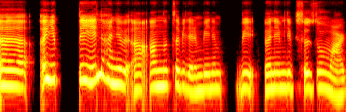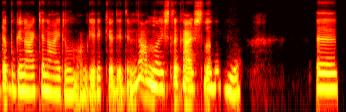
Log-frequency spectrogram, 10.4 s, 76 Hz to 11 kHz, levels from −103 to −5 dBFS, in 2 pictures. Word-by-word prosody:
Eee, 245 Hz, -2 st, +6 dB, 0.2 s
ayıp 315 Hz, 0 st, +6 dB, 0.3 s
değil, 315 Hz, +4 st, +7 dB
hani 270 Hz, -5 st, +4 dB
v -, -, 0 dB
aaa, 205 Hz, +1 st, -1 dB
anlatabilirim. 235 Hz, -5 st, +1 dB
Benim 215 Hz, +1 st, -3 dB, 0.2 s
bir 215 Hz, -1 st, -2 dB
önemli 220 Hz, +2 st, 0 dB
bir -, -, -15 dB
sözüm 220 Hz, -1 st, -1 dB
vardı. 165 Hz, +4 st, -2 dB
Bugün 200 Hz, -1 st, -2 dB
erken 195 Hz, +1 st, -3 dB
ayrılmam 170 Hz, -3 st, -5 dB
gerekiyor 175 Hz, 0 st, -5 dB
dediğimde 295 Hz, +10 st, -4 dB
anlayışla 230 Hz, -9 st, -1 dB
karşılanabiliyor. 185 Hz, -, -2 dB, 1.2 s
Eee, 215 Hz, 0 st, +1 dB
215 Hz, 120 wpm, -24 LUFS, 195-240 Hz, 1.2 s, değil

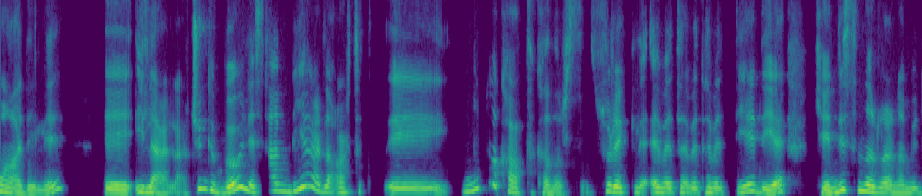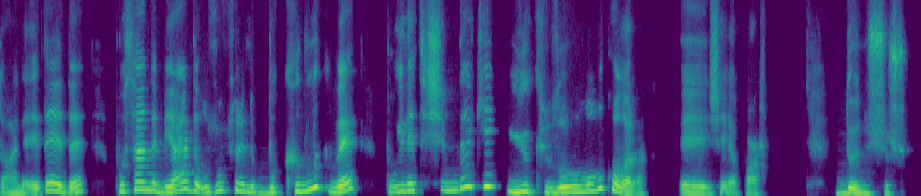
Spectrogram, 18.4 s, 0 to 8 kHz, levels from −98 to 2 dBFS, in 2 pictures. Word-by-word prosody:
vadeli, 165 Hz, -, -1 dB, 0.4 s
eee, 170 Hz, -2 st, +3 dB
ilerler. 200 Hz, -4 st, -2 dB
Çünkü 290 Hz, -, -1 dB
böyle 320 Hz, -, +5 dB
sen 245 Hz, +1 st, -6 dB
bir 280 Hz, -, -1 dB
yerde 275 Hz, -, +1 dB
artık, 205 Hz, +1 st, -8 dB, 0.2 s
eee, 180 Hz, -1 st, -2 dB
mutlaka 350 Hz, -, -4 dB
tıkanırsın. -, -, -8 dB
Sürekli, 210 Hz, -4 st, 0 dB
"Evet, 190 Hz, -1 st, -1 dB
evet, 185 Hz, 0 st, -4 dB
evet." 180 Hz, -2 st, -3 dB
diye 235 Hz, +2 st, 0 dB
diye, 170 Hz, +8 st, +3 dB, 0.3 s
kendi 190 Hz, -, +2 dB
sınırlarına 200 Hz, -, +1 dB
müdahale 165 Hz, -3 st, -4 dB
ede 265 Hz, +11 st, +3 dB
ede 220 Hz, +2 st, +2 dB, 0.3 s
bu 250 Hz, -, +1 dB
sende 295 Hz, -4 st, +2 dB
bir -, -, +3 dB
yerde 270 Hz, +3 st, +3 dB
uzun 230 Hz, +8 st, -1 dB
süreli 235 Hz, -, -3 dB
bıkkınlık 260 Hz, -, +2 dB
ve 240 Hz, -, +5 dB, 0.3 s
bu 220 Hz, +2 st, -3 dB
iletişimdeki 310 Hz, -, +2 dB
yük, 225 Hz, +1 st, +2 dB
zorunluluk 230 Hz, -, +3 dB
olarak, 150 Hz, -, +2 dB, 0.3 s
eee, 150 Hz, -4 st, 0 dB
şey 145 Hz, -, -7 dB
yapar, -, -, -8 dB, 0.8 s
dönüşür. 155 Hz, -, 0 dB
215 Hz, 130 wpm, -23 LUFS, 180-270 Hz, 0.8 s, böyle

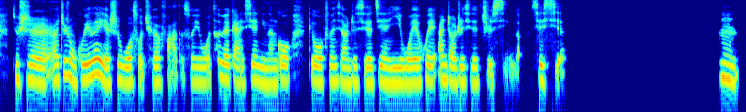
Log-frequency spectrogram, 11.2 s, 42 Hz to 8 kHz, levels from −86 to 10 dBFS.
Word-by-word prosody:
就 200 Hz, -, -4 dB
是， 180 Hz, -4 st, +2 dB
呃， 190 Hz, +2 st, +1 dB
这 235 Hz, +5 st, -1 dB
种 205 Hz, -7 st, +1 dB
归 195 Hz, +4 st, +4 dB
类 245 Hz, +1 st, +8 dB
也 170 Hz, -7 st, +3 dB
是 170 Hz, +3 st, -2 dB
我 170 Hz, -1 st, +2 dB
所 175 Hz, -, -4 dB
缺 175 Hz, 0 st, -3 dB
乏 175 Hz, -, -6 dB
的， -, -, -17 dB
所 175 Hz, -, -7 dB
以 170 Hz, -, -3 dB
我 170 Hz, 0 st, -2 dB
特 230 Hz, -, -4 dB
别 195 Hz, -2 st, +4 dB
感 175 Hz, -4 st, -1 dB
谢 185 Hz, +3 st, -2 dB
你 170 Hz, -2 st, -1 dB
能 160 Hz, 0 st, -3 dB
够 180 Hz, +2 st, 0 dB, 0.2 s
给 -, -, -6 dB
我 175 Hz, -1 st, +4 dB
分 180 Hz, +1 st, -4 dB
享 170 Hz, -3 st, -2 dB
这 170 Hz, -, -3 dB
些 170 Hz, 0 st, 0 dB
建 165 Hz, -1 st, 0 dB
议， 165 Hz, 0 st, +1 dB
我 165 Hz, 0 st, +2 dB
也 165 Hz, 0 st, +4 dB
会 180 Hz, 0 st, 0 dB
按 190 Hz, -, 0 dB
照 180 Hz, -3 st, +1 dB
这 170 Hz, 0 st, -1 dB
些 170 Hz, -1 st, -4 dB
执 170 Hz, -, -5 dB
行 -, -, 0 dB
的， -, -, -11 dB
谢 190 Hz, -, 0 dB
谢。 185 Hz, +7 st, 0 dB, 2.3 s
嗯。 200 Hz, -3 st, 0 dB
175 Hz, 240 characters per minute, -25 LUFS, 170-190 Hz, 2.3 s, 类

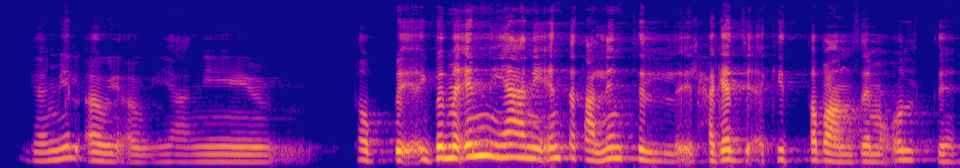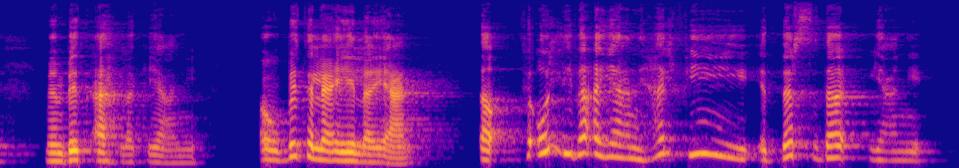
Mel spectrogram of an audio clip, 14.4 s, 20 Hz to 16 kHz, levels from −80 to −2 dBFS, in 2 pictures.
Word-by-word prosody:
جميل 205 Hz, +4 st, -7 dB
أوي، 180 Hz, -2 st, -4 dB
أوي، 155 Hz, 0 st, -12 dB
يعني 160 Hz, 0 st, -8 dB, 0.6 s
طب 200 Hz, -1 st, -8 dB, 0.3 s
بما 245 Hz, 0 st, +7 dB
إن 295 Hz, +2 st, +7 dB
يعني 260 Hz, -4 st, +3 dB
أنت 245 Hz, +1 st, 0 dB
اتعلمت 235 Hz, +1 st, -1 dB
ال 185 Hz, -4 st, -3 dB
الحاجات 205 Hz, +3 st, +1 dB
دي 210 Hz, -, -7 dB
أكيد 210 Hz, -1 st, -10 dB
طبعًا- 185 Hz, -5 st, +1 dB
زي 170 Hz, -, -1 dB
ما 165 Hz, -1 st, -7 dB
قُلت- 205 Hz, -5 st, -7 dB, 0.4 s
من 180 Hz, 0 st, +2 dB
بيت 200 Hz, +1 st, +4 dB
أهلك 185 Hz, -4 st, -1 dB
يعني، 145 Hz, -2 st, -10 dB, 0.5 s
أو 210 Hz, -, +1 dB
بيت 280 Hz, +8 st, -1 dB
العيلة 190 Hz, -7 st, +5 dB
يعني 125 Hz, -6 st, +2 dB, 0.5 s
ف -, -, +1 dB, 0.3 s
فقول 335 Hz, +5 st, +2 dB
لي 340 Hz, -, +1 dB
بقى 335 Hz, -3 st, +2 dB
يعني 245 Hz, -4 st, -2 dB
هل 315 Hz, +11 st, -4 dB
في 335 Hz, -1 st, -7 dB, 0.5 s
الدرس 265 Hz, +7 st, -3 dB
ده 250 Hz, +2 st, +1 dB, 0.2 s
يعني، 195 Hz, -1 st, -13 dB
200 Hz, 150 wpm, -20 LUFS, 175-245 Hz, 0.6 s, بما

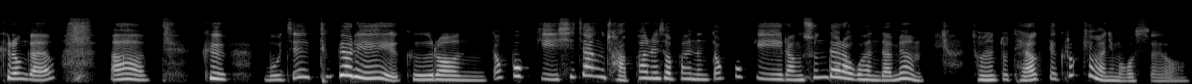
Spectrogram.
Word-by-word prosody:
그런가요? 250 Hz, -3 st, +2 dB, 0.5 s
아 230 Hz, -1 st, +3 dB, 0.6 s
그 270 Hz, -4 st, +4 dB, 0.4 s
뭐지? 215 Hz, -, -4 dB
특별히 300 Hz, -, +5 dB
그런 210 Hz, -4 st, +1 dB
떡볶이 305 Hz, -7 st, -2 dB
시장 360 Hz, -, 0 dB
좌판에서 280 Hz, -, +1 dB
파는 240 Hz, -3 st, -3 dB
떡볶이랑 260 Hz, -, -3 dB
순대라고 325 Hz, -5 st, +2 dB
한다면 205 Hz, +1 st, 0 dB, 0.5 s
저는 210 Hz, -1 st, 0 dB
또 225 Hz, +1 st, -7 dB
대학 205 Hz, +4 st, 0 dB
때 260 Hz, -, -6 dB
그렇게 415 Hz, -, -6 dB
많이 200 Hz, -, +1 dB
먹었어요. 160 Hz, -1 st, -9 dB
235 Hz, 250 characters per minute, -26 LUFS, 210-295 Hz, 0.6 s, 특별히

